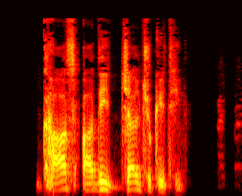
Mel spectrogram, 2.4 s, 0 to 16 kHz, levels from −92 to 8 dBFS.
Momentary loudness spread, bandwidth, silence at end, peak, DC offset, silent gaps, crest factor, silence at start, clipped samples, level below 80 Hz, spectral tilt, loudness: 11 LU; 11.5 kHz; 0.65 s; 0 dBFS; under 0.1%; none; 20 dB; 0.45 s; under 0.1%; -64 dBFS; -3.5 dB/octave; -18 LUFS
